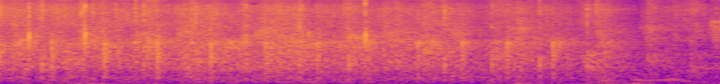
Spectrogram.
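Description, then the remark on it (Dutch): Enthusiastic applause from a group for a child who has just promised to work for all children in the municipality, a dense, steady patter of many hands clapping at once for several seconds, fairly loud and sustained without pause. “Een daverend applaus voor Sil.”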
